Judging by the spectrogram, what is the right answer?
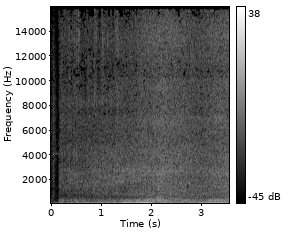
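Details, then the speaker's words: Kia Stinger GT GDI engine revving smoothly on a drive along country side roads right after an intake valve and fuel system carbon cleaning; the clean, steady, rising tone has no misses or rattles, and it sounds normal. "sounds good eh sounds smooth so we went out for lunch let her run a little bit on the side roads there and sounds all right"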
